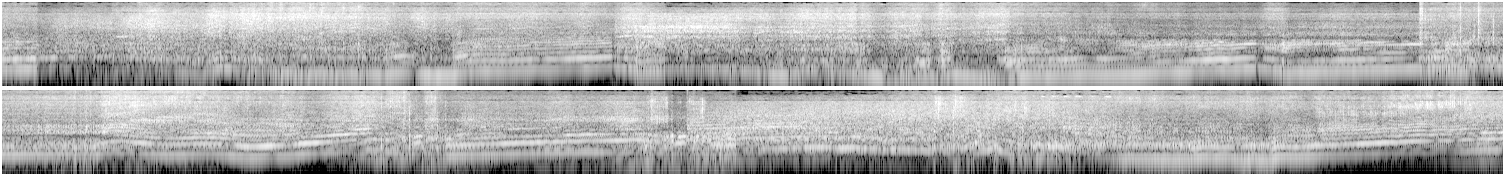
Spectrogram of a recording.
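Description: Historic rally cars on a stage at full throttle, one after another, their engine pitch climbing and falling again and again as they shift gear and lift off.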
